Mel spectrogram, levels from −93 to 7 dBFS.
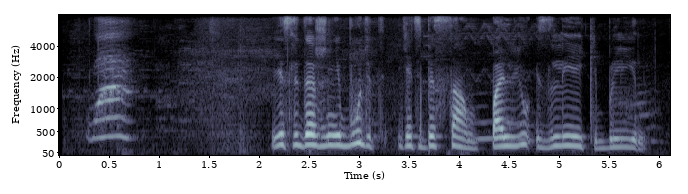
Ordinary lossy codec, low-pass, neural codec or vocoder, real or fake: none; none; none; real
